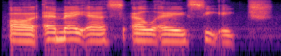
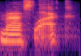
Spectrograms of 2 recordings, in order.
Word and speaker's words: Maslach: Apologies, I know I'm pronouncing that last name wrong. Maslach. I think that's pronounced Maslach. But when his girlfriend Christina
